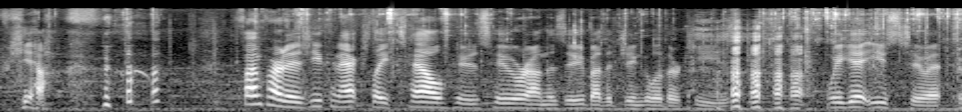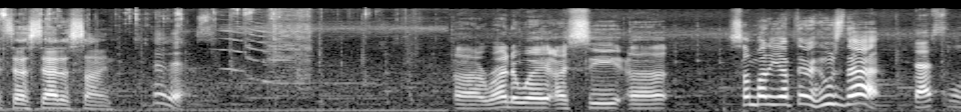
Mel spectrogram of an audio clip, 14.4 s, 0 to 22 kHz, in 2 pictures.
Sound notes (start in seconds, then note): 0.6 laughing; 5.2 laughs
